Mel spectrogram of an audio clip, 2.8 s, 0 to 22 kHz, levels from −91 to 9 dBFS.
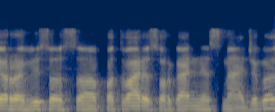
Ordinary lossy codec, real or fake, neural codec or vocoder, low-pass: MP3, 96 kbps; real; none; 7.2 kHz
